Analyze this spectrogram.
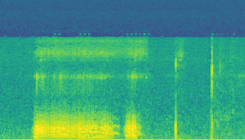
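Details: Snoring sounds from a sleeping person.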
